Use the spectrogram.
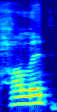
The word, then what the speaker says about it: Khalid: This is my man Khalid or Khalid in his original pronunciation.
